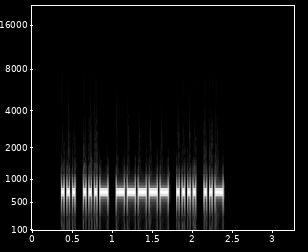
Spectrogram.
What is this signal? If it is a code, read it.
Morse code, heard as a keyed tone, about 36 wpm, 700 Hz. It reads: SV0HU
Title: DXCC-100 Call Signs - 5 Characters - 35wpm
